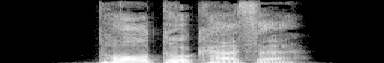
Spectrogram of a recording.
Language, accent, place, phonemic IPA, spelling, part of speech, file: German, Germany, Berlin, /ˈpɔʁtoˌkasə/, Portokasse, noun, De-Portokasse.ogg
- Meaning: 1. a cash box at a shop or office used to pay for postage 2. petty cash, change, peanuts, any small amount of money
